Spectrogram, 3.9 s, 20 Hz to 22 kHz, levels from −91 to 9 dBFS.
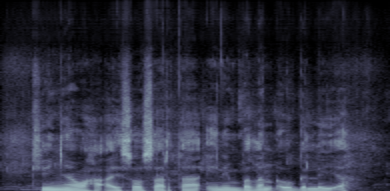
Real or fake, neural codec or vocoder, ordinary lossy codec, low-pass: fake; vocoder, 44.1 kHz, 128 mel bands every 256 samples, BigVGAN v2; none; none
